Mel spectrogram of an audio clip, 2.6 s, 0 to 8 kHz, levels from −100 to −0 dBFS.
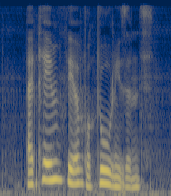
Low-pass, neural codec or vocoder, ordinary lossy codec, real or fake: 7.2 kHz; autoencoder, 22.05 kHz, a latent of 192 numbers a frame, VITS, trained on many speakers; none; fake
